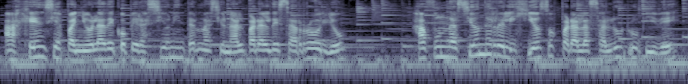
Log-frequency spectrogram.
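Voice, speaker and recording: A woman presenting a radio health program, reading a script in a measured announcing manner. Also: on the low side. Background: music.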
